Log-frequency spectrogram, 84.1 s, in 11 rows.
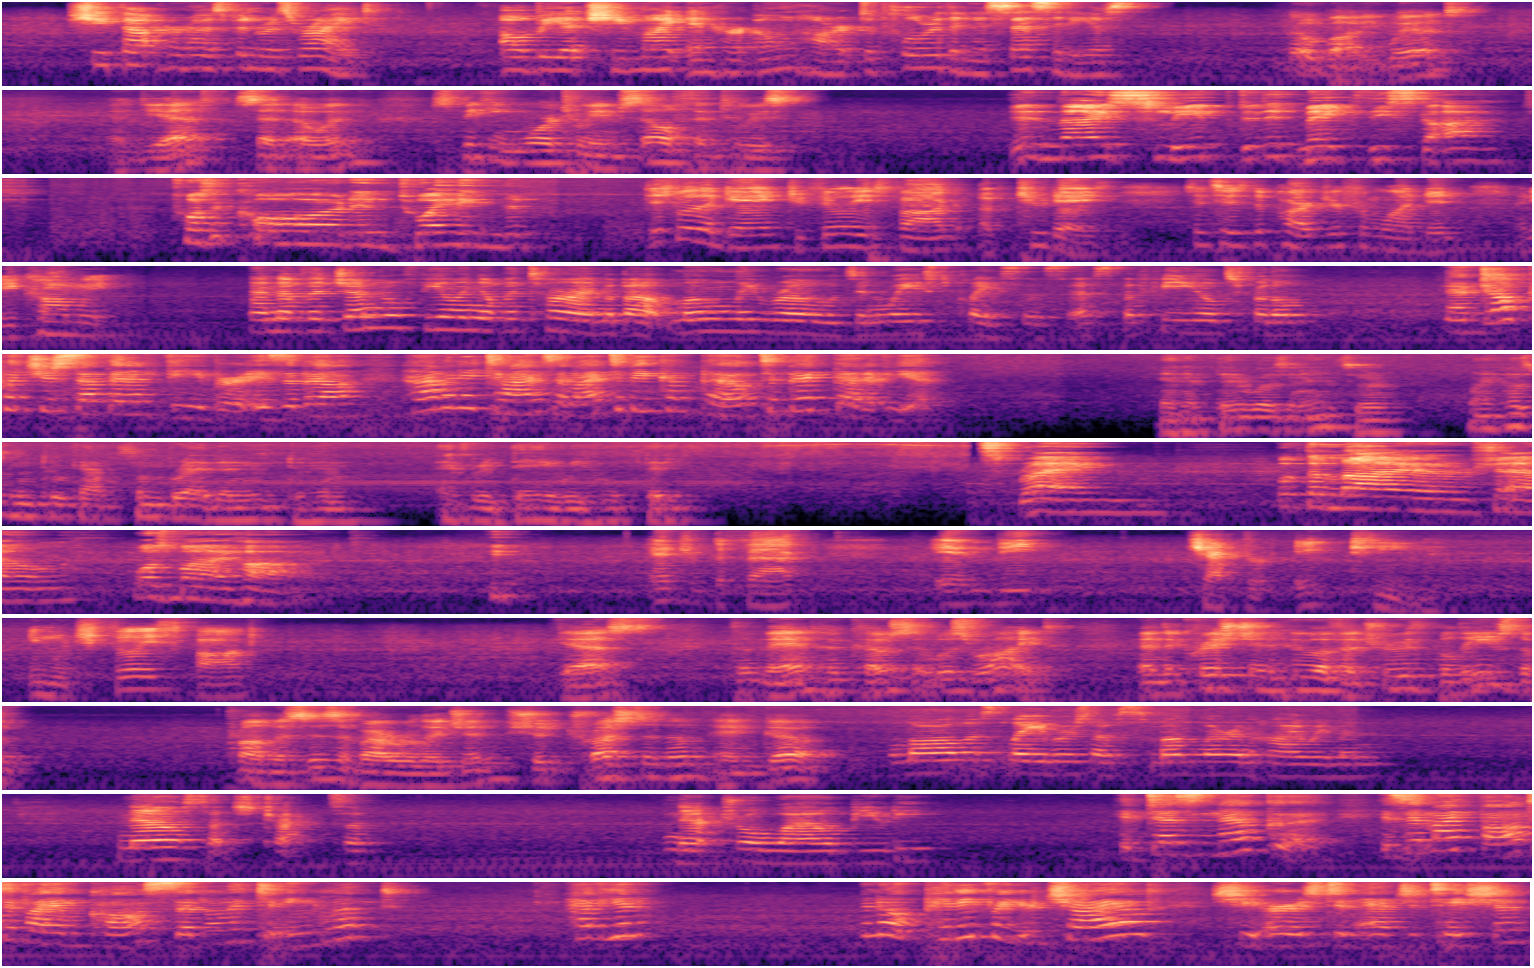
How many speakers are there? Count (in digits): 7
